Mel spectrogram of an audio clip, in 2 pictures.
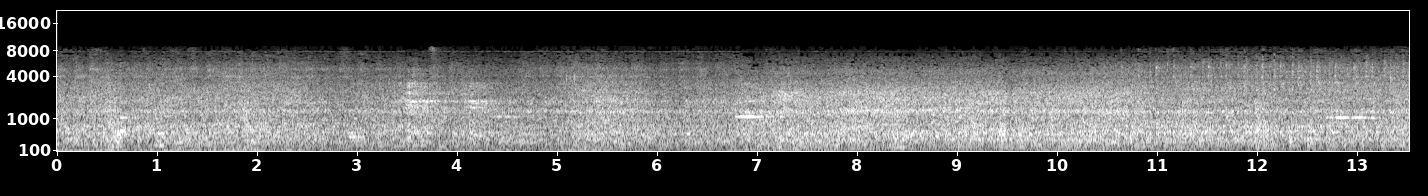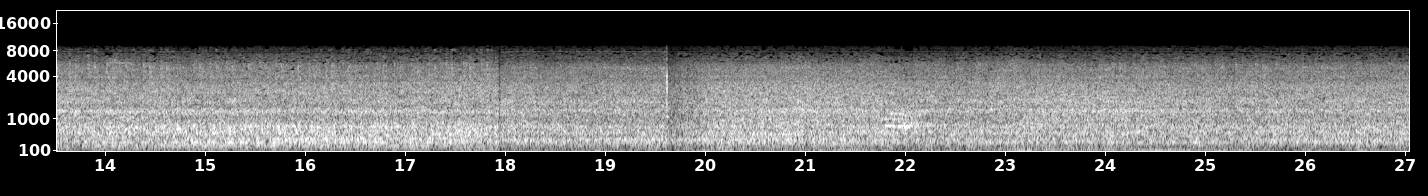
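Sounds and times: factory machinery din: 0.0 - 27.0.

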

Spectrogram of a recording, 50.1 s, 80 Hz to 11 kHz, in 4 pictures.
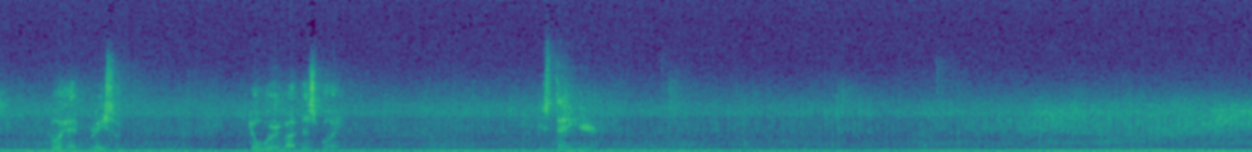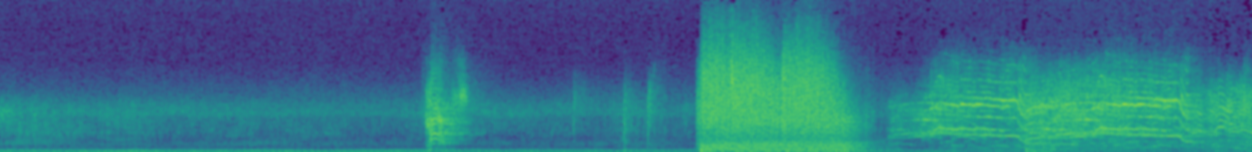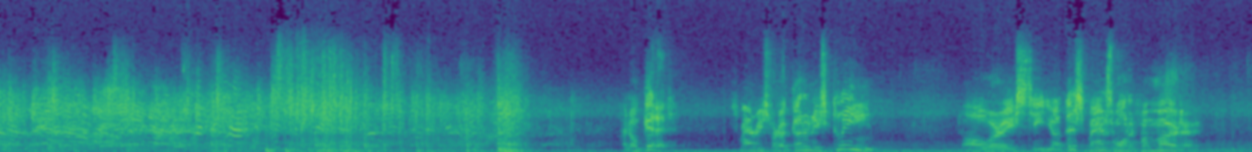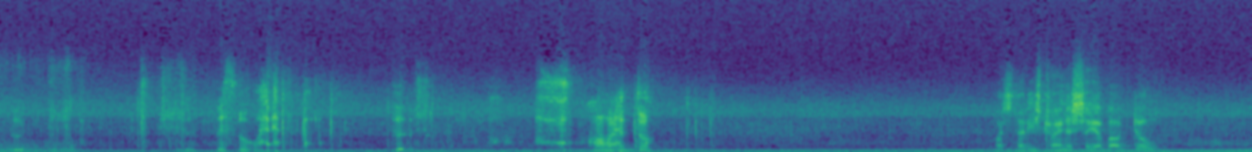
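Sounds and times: low background hum: 0.0 - 50.0
gunshot: 19.5 - 21.4
very loud burst: 19.5 - 24.5.

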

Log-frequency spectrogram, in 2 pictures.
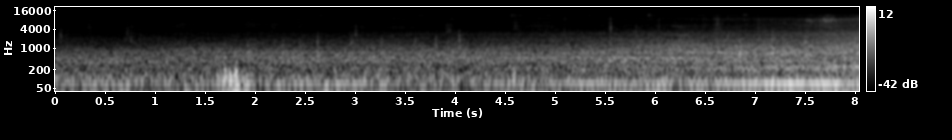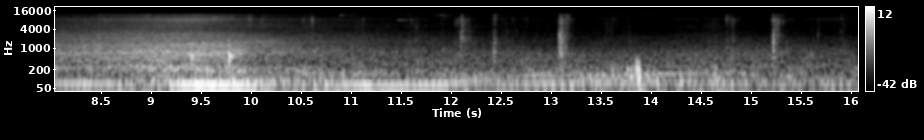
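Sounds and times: car driving past: 6.5 - 14.4.

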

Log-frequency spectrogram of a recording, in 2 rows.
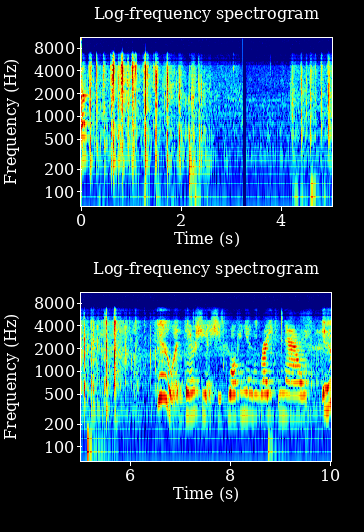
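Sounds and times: plastic figurines tapping on floor: 4.2 - 5.8.

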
